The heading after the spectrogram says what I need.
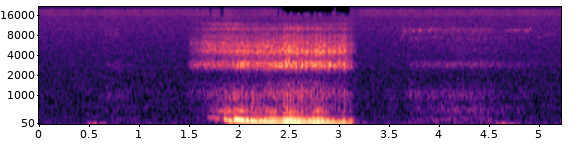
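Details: Labrador dog snoring in sleep, recorded on a Zoom H4n handheld recorder: one loud, low rattling snore on an in-breath, followed by quiet breathing; ordinary snoring.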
